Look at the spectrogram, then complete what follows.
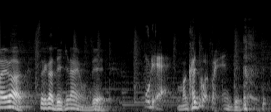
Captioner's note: laughs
